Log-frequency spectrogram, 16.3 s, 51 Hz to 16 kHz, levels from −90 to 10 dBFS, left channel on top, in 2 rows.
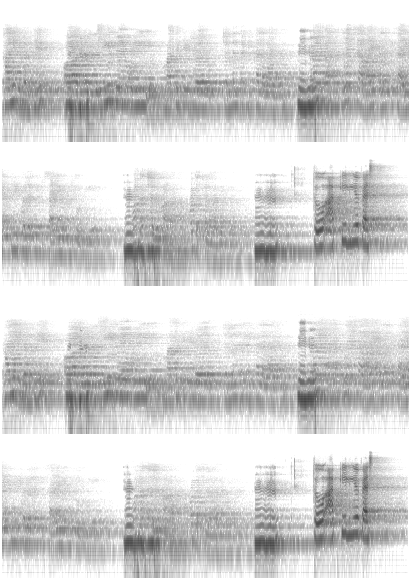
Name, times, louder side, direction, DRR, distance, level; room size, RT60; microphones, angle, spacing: voice 1, 0.0-0.8 1.2-5.7 6.1-10.0 10.7-13.0, left 1 dB, 70° left, -5 dB, 2.8 m, -44 dB
voice 2, 1.3-1.8 5.9-6.3 10.6-11.3 13.2-13.7 14.4-15.6, right 3 dB, 25° right, 12 dB, 0.8 m, -29 dB
23.5 x 19.0 x 8.1 m, 2.6 s
head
